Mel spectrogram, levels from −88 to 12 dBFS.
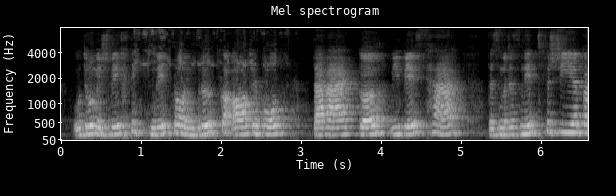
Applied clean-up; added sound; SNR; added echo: neural separator model SepFormer DNS4.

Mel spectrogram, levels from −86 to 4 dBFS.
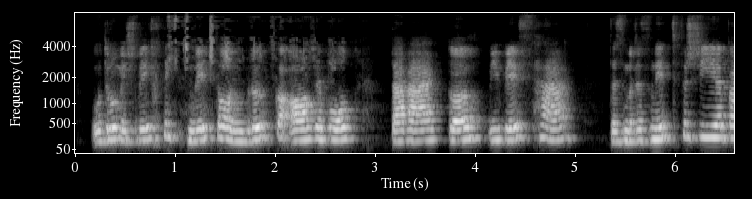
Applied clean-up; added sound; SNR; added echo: neural mask model DeepFilterNet 3.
